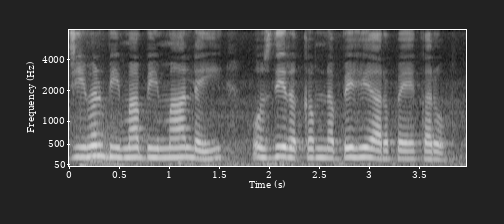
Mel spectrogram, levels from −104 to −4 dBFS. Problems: background sounds at intervals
